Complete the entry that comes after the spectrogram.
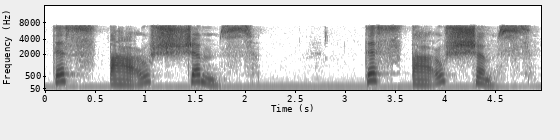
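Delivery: Tasta'u shams read slowly, L silent mid-phrase; slow Arabic reading. Shown as a demonstration. Teacher reads slowly, showing the silent L. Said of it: "Et je lis".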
